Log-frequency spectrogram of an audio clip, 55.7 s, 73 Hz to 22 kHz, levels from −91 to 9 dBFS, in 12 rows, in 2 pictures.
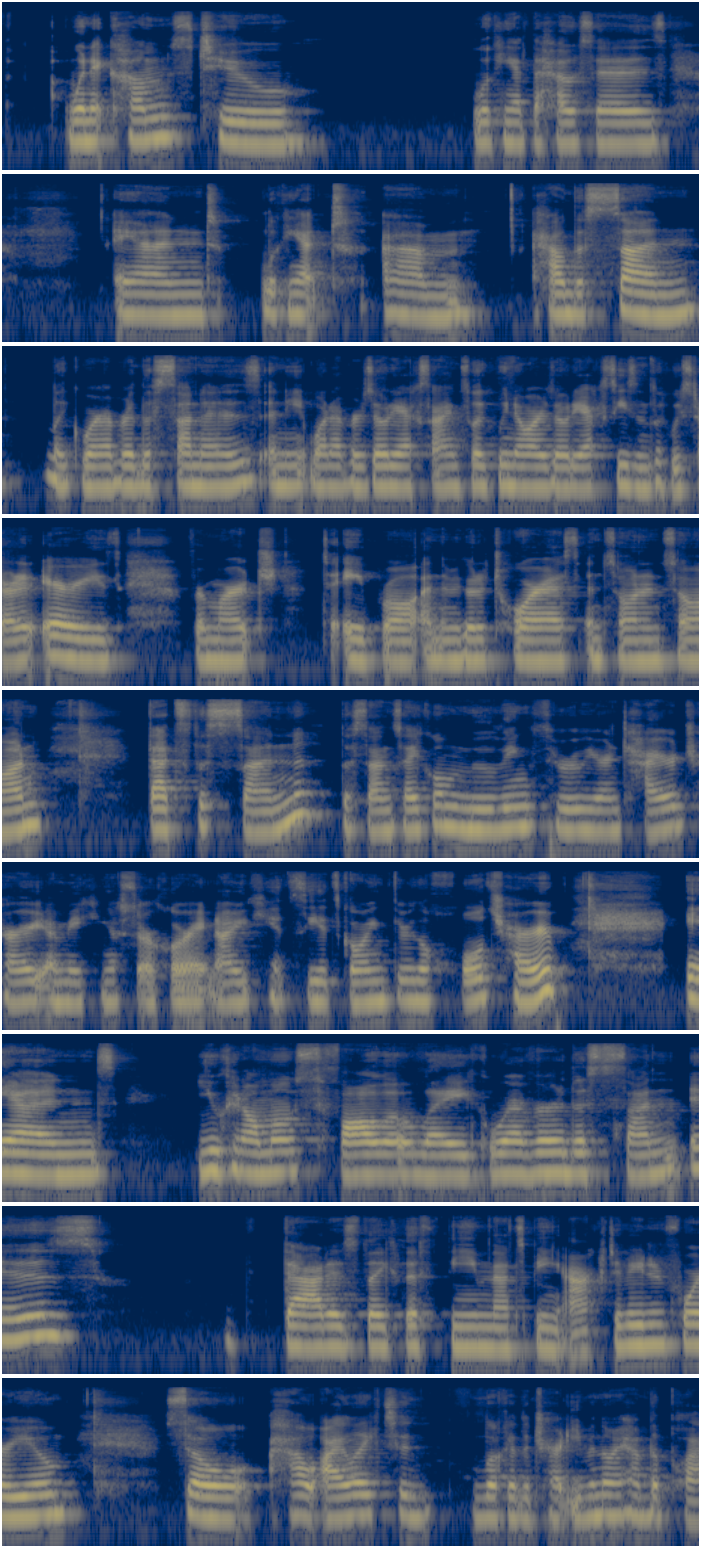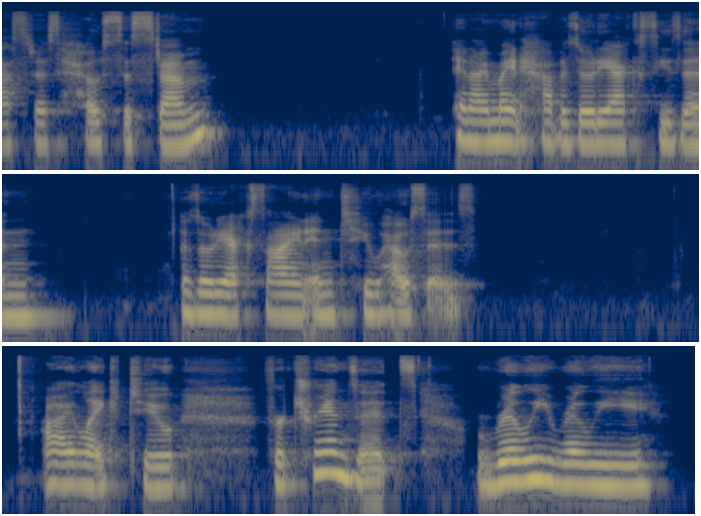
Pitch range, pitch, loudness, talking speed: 185-200 Hz, 190 Hz, -27 LUFS, 145 wpm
